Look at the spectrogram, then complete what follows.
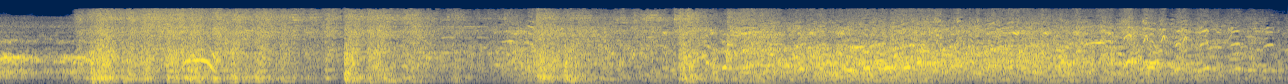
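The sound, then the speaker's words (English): A big black touring car skids and crashes, its fenders knocked off into the gutter, in a long, loud burst of screeching and clattering noise that stays harsh and dense for over ten seconds, with no clear voices. “Walter, look out! That car!”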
